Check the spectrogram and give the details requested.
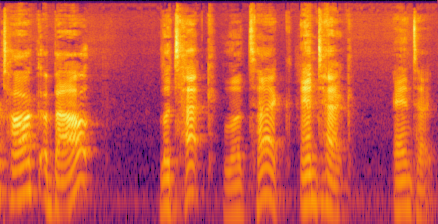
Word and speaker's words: TeX: spelling pronunciation so it's because Tau Epsilon Chi right which are Greek letters is what tech is spelled as and they're kind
